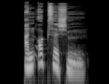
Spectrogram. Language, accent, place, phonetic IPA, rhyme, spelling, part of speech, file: German, Germany, Berlin, [anˈɔksɪʃm̩], -ɔksɪʃm̩, anoxischem, adjective, De-anoxischem.ogg
- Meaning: strong dative masculine/neuter singular of anoxisch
